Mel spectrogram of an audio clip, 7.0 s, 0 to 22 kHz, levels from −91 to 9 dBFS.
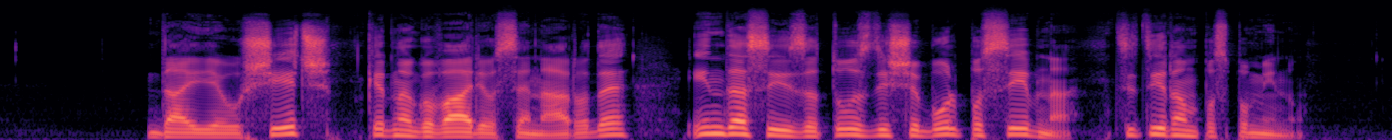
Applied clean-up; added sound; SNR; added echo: none; none; none; none.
